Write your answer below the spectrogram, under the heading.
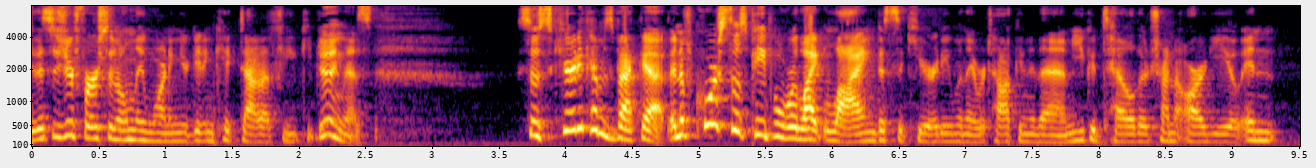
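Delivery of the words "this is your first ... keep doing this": usual speaking voice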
